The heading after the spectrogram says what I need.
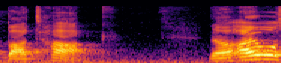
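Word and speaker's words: בטח: Now, the verb to trust in Hebrew is pronounced batak. Now, I will say it first, and then you repeat after me. Batak.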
